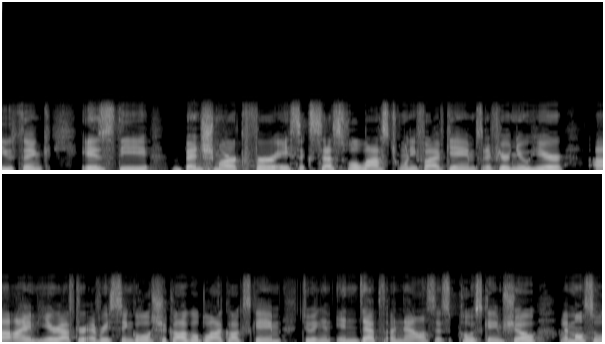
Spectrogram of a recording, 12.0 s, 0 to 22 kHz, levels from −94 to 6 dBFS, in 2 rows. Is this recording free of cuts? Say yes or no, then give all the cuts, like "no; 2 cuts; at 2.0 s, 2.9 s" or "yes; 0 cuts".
no; 1 cut; at 4.8 s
